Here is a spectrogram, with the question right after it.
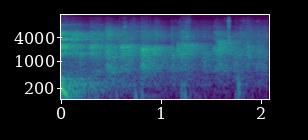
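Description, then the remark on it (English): A round of applause from a church audience marking the church's 34th anniversary, a steady wash of many hands clapping at moderate volume, with a few sharper claps standing out over about two seconds. “Yeah, there's a round of applause.”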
